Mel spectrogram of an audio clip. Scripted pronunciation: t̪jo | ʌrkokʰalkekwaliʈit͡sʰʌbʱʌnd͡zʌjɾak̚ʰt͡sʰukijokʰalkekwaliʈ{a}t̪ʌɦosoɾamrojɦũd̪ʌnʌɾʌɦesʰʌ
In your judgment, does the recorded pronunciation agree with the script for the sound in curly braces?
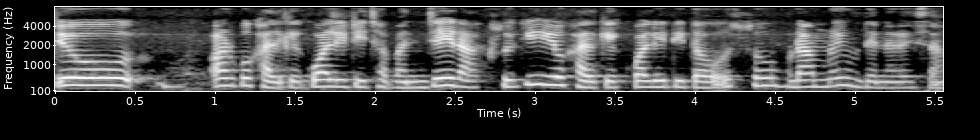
no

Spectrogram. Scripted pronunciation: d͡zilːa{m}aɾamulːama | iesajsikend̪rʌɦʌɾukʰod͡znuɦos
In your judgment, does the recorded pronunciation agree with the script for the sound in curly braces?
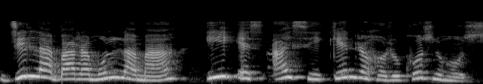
no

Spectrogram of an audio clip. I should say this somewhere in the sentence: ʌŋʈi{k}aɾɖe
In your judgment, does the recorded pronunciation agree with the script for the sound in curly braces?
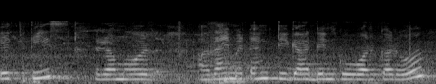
no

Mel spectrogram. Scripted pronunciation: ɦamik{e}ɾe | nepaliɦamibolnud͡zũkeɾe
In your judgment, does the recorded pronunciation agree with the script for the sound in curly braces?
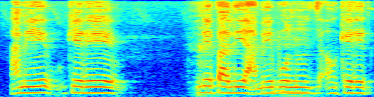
yes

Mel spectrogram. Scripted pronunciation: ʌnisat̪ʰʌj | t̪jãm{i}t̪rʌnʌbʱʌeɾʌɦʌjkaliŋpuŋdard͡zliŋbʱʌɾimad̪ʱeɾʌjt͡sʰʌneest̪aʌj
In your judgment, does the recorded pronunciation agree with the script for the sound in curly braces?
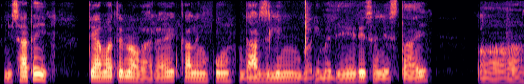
no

